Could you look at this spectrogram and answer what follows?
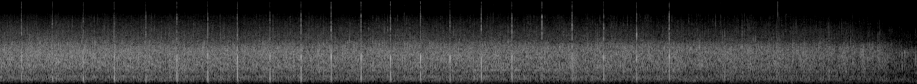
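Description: An audience applauds graduates at a commencement ceremony, with steady sustained clapping from a large crowd throughout, even and fairly loud, and a few sharper individual claps standing out.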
